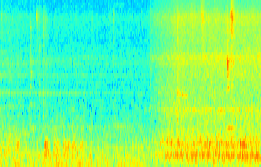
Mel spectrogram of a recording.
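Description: Running noise of a passenger train heard from inside the carriage: a steady rumble with faint clicks. About three seconds in it turns louder and brighter.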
